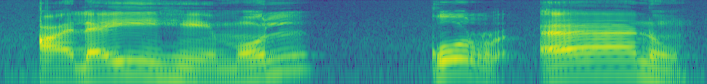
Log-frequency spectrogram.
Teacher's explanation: قرآن کے اندر قاف اور را جو ہیں وہ دونوں موٹے پڑھے جائیں گے, اور آنو حمزہ کے اوپر کھڑی زبر ہے, اس کو 1 سیکنڈ ہم لمبا کریں گے.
